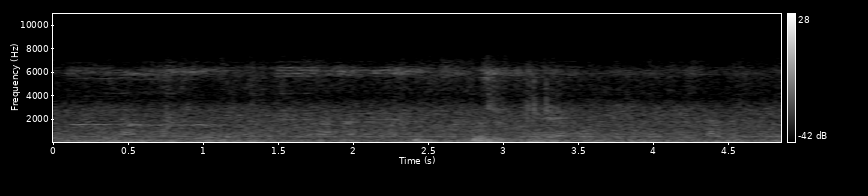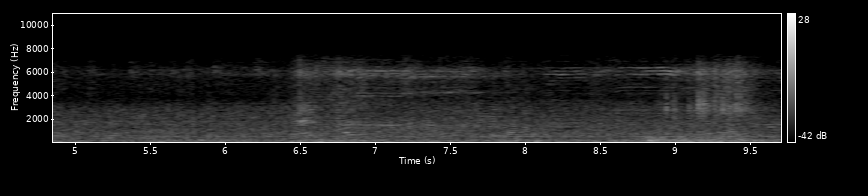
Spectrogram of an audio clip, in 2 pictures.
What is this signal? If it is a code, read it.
The noise inside a bus. There is no code.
